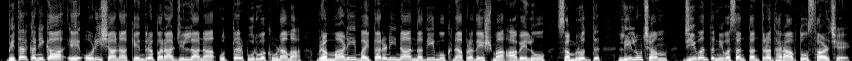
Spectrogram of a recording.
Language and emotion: Gujarati, neutral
